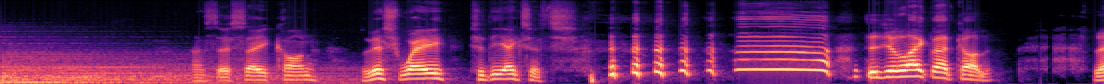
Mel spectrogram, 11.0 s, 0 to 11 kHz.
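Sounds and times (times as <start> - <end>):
person laughing: 5.8 - 8.6.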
